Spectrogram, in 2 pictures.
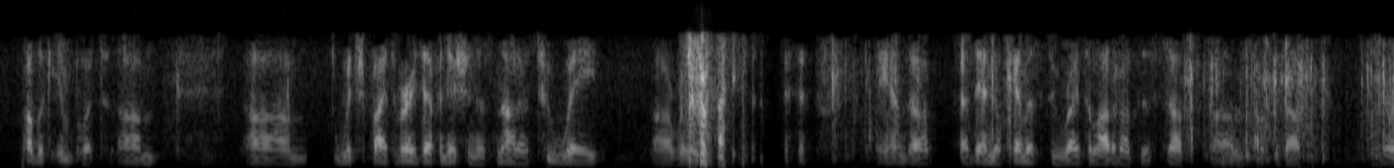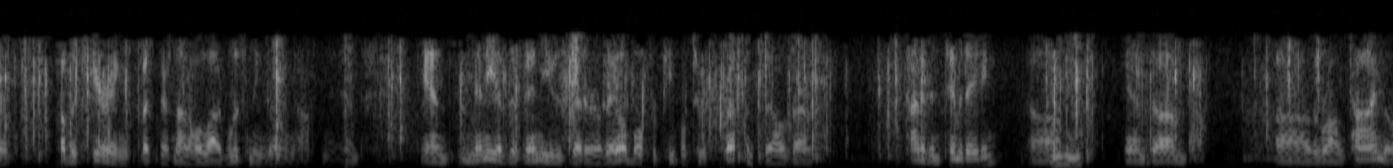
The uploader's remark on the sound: Call recorded on December 8, 2011.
